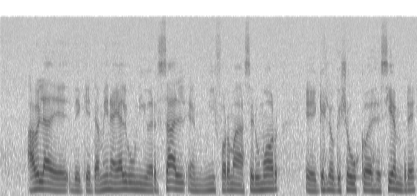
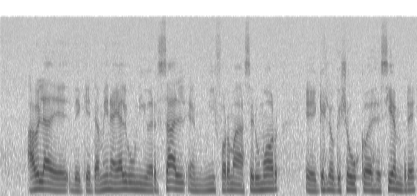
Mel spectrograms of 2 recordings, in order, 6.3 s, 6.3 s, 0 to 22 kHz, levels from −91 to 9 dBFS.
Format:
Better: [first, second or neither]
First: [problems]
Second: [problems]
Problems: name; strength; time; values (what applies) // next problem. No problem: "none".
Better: neither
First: hiss; noticeable; throughout; 15 dB below the speech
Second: hiss; noticeable; throughout; 15 dB below the speech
